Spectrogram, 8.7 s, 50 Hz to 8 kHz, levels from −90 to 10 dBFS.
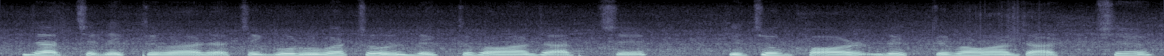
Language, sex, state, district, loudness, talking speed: Bengali, female, West Bengal, Purulia, -16 LUFS, 95 wpm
